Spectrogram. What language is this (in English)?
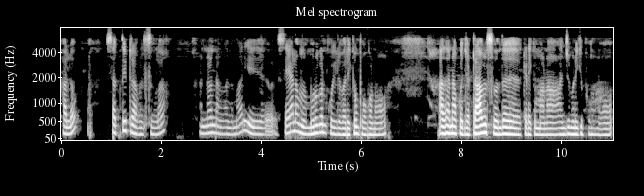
Tamil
